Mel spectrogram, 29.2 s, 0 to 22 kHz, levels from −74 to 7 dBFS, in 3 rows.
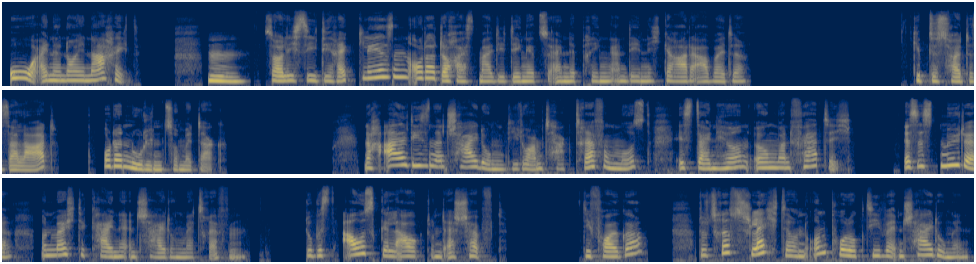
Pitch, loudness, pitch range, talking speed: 205 Hz, -21 LUFS, 180-255 Hz, 140 wpm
